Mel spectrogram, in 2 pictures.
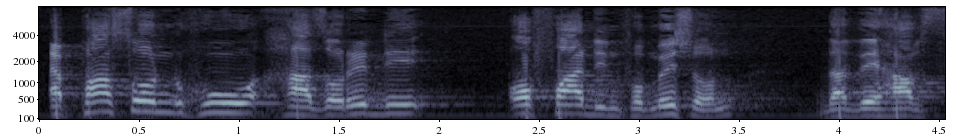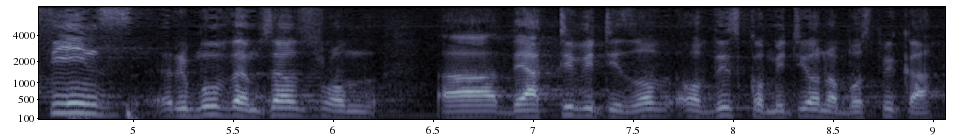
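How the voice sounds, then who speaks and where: A man's voice: on the high side, normal speed, mellow, big-room sound. A middle-aged Kenyan man, a member of parliament, making a combative, accusing speech in debate. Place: large parliament chamber. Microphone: desk microphone.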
